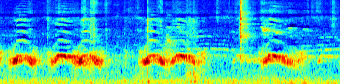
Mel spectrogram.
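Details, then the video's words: At a local singing contest, a zebra dove delivers four mellow, bubbling coo phrases in quick succession, each wavering up and down in pitch, with short pauses between them and a single sharp tap partway through. "kontes perkutut lokal"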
